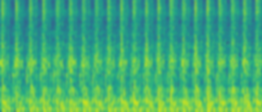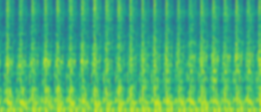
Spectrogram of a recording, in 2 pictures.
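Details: Fordson Major diesel tractor wreck, previously seized, first run with temporary crank start and jury-rigged tank feeding injector pump directly, bypassing filters, rings possibly stuck; loud, slightly uneven fast-idle chugging with ragged exhaust, rough running, cause unconfirmed.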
